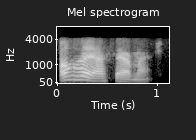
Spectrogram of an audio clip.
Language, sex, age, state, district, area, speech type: Assamese, male, 18-30, Assam, Charaideo, rural, conversation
